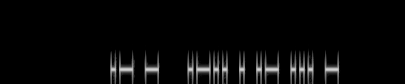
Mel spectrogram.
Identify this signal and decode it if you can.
Morse code, heard as a keyed tone, about 28 wpm, 700 Hz. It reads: AT LEAST
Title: Sets of 2 Words 28wpm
